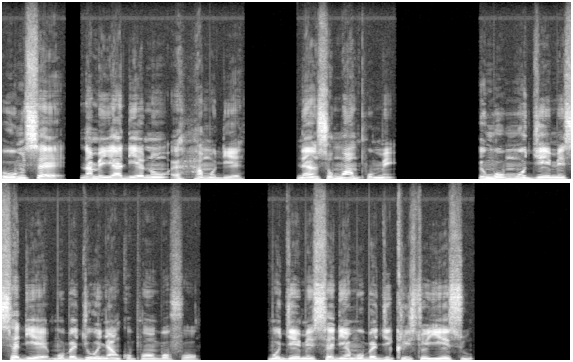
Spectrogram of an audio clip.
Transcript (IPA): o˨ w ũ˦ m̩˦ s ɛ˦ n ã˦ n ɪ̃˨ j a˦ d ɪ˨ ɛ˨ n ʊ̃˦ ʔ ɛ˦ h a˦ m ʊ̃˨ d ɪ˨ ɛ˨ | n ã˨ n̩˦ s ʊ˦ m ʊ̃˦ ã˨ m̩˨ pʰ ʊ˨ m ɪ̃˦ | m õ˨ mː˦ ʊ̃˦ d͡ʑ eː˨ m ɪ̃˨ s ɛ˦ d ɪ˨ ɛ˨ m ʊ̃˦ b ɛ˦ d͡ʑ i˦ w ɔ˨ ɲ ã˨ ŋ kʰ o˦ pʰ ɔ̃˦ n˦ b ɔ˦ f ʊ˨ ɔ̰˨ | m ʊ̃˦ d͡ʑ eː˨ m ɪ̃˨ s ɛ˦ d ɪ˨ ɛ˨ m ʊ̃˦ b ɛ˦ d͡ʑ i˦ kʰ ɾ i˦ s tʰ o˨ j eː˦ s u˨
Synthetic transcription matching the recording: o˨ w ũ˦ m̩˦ s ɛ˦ n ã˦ m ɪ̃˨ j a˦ d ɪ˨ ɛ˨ n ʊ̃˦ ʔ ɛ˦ h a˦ m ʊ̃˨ d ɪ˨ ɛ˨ | n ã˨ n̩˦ s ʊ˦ m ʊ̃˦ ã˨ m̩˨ pʰ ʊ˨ m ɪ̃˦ | m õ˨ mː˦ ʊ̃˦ d͡ʑ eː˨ m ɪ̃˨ s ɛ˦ d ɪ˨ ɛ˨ m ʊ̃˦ b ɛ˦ d͡ʑ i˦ w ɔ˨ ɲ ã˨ ŋ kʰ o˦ pʰ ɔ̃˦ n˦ b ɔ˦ f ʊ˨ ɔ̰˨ | m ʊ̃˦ d͡ʑ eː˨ m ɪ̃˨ s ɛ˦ d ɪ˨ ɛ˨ m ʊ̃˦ b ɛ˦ d͡ʑ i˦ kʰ ɾ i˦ s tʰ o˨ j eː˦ s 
